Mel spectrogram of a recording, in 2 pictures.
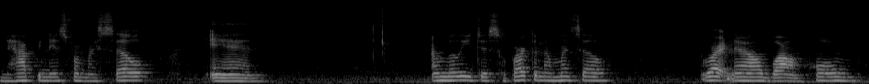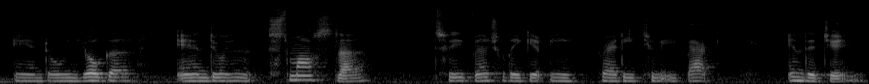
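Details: Young woman with ataxia (she says type 46), symptoms beginning in her high school junior/senior years, with leg shaking, poor balance and twitching; she reports her voice trembles whenever she talks; voice tremor (ataxic speech).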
